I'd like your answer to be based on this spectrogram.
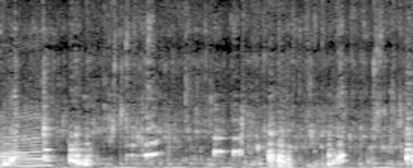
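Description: Tap water runs and splashes in bursts while dishes clatter and clink in a sink, close by and fairly loud.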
